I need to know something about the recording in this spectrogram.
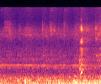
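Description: Near silence: faint room tone, with one soft click shortly before the end.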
